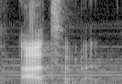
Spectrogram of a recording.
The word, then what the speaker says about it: adamant: Adamant.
